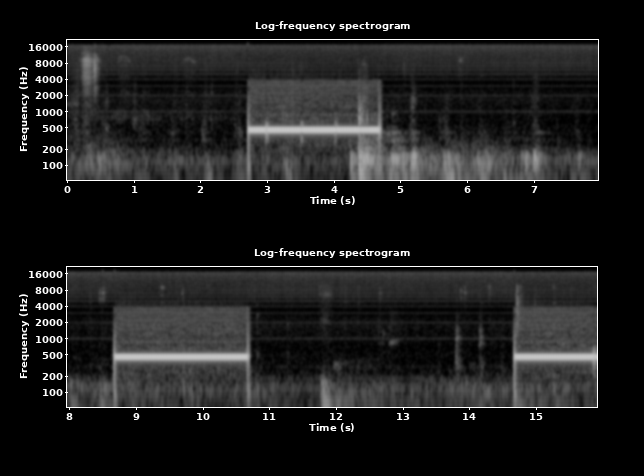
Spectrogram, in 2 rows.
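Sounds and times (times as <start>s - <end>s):
telephone ringback tone: 2.7s - 4.7s, 8.6s - 10.7s, 14.7s - 15.9s.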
